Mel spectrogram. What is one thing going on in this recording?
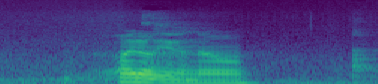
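A man cries out in a strained, drawn-out voice.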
